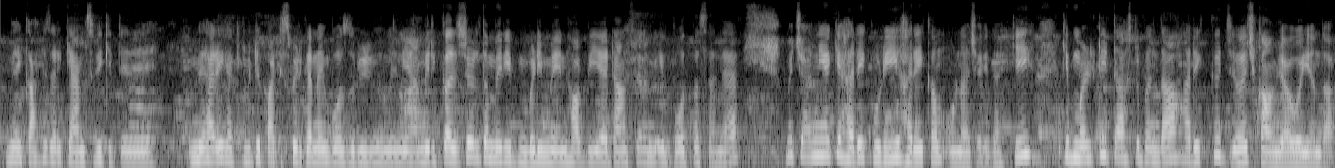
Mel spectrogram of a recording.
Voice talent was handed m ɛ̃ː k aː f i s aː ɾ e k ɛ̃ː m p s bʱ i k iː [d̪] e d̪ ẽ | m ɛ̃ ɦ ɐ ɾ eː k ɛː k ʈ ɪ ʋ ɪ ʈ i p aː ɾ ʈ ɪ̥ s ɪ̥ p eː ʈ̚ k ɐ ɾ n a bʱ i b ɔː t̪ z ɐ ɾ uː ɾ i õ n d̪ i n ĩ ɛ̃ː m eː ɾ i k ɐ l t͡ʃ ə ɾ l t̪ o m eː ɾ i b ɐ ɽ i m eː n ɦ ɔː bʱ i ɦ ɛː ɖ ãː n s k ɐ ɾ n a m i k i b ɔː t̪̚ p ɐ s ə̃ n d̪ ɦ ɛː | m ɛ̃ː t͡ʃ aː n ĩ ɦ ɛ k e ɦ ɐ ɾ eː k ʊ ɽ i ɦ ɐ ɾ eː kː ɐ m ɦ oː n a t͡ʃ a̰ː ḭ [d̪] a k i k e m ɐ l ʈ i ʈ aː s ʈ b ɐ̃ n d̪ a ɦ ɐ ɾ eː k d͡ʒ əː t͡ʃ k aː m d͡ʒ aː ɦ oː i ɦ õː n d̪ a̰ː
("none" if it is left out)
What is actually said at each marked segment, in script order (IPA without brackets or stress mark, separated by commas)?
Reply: t̪, d̪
